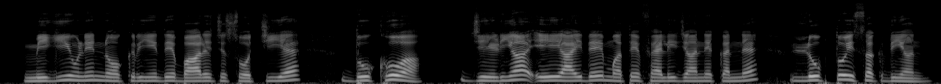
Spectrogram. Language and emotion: Dogri, sad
